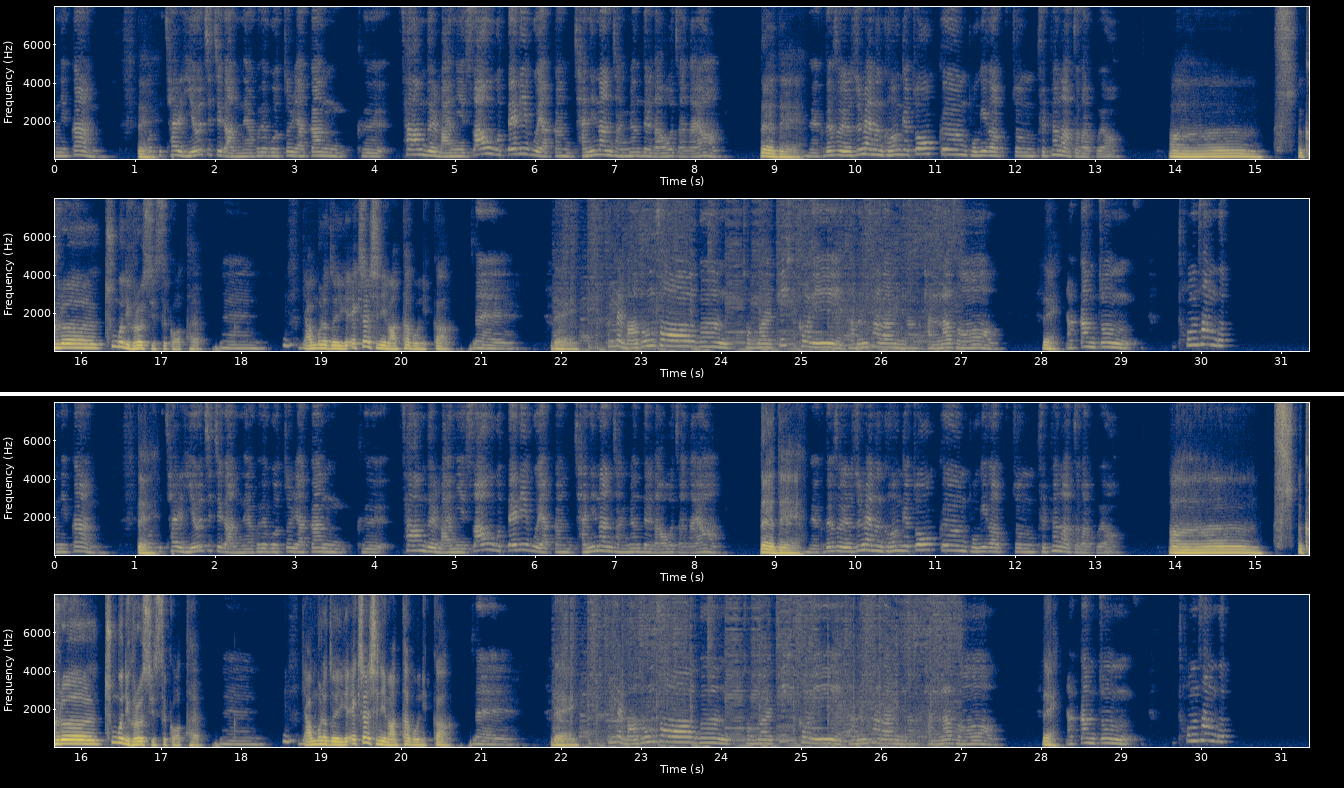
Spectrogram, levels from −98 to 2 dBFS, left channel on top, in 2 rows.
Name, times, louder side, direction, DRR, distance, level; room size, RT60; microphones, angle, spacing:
voice 1, 0.0-8.4 9.3-13.3 17.7-18.3 18.6-18.7 20.9-21.5 22.6-27.5 28.3-29.2 29.7-30.3, left 1 dB, 20° left, 1.5 m, -35 dB
voice 2, 8.8-9.3 13.9-17.5 18.5-20.6 21.9-22.2 28.0-28.2, right 3 dB, 75° right, 0.7 m, -22 dB
sound 1, 21.9-27.0, right 1 dB, 35° right, 2.0 m, -44 dB
9.5 x 4.2 x 3.9 m
head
